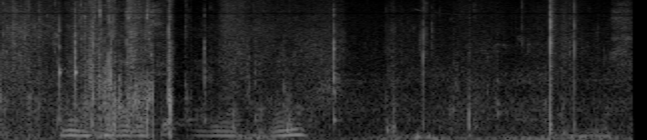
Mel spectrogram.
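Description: A man's voice in a few short, wordless utterances, then scattered crackles and snaps of footsteps pushing through dry bracken, dead leaves and twigs.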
